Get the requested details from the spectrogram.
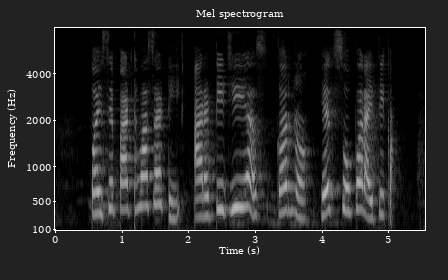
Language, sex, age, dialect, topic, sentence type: Marathi, female, 51-55, Varhadi, banking, question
